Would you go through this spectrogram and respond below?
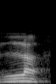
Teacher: तो हवा जो है किनारों से निकल जाती है, इसलिए इसको पार्श्विक व्यंजन कहते हैं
